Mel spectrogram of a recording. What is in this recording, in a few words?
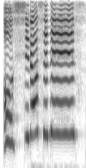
message, Anime Girls; Windows; Bing Japan; Nana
